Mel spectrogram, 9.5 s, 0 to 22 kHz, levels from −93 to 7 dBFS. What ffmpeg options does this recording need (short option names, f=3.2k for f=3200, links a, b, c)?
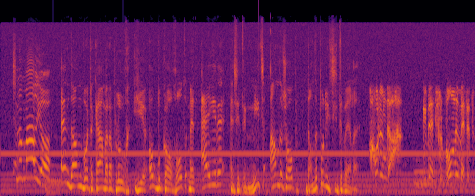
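-af "adeclick=t=4,bandreject=f=112.6:t=h:w=4,bandreject=f=225.2:t=h:w=4,bandreject=f=337.8:t=h:w=4,bandreject=f=450.4:t=h:w=4,bandreject=f=870:w=30,afwtdn=0.0079"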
